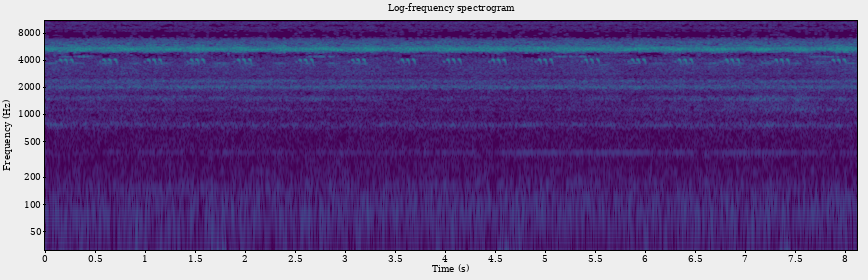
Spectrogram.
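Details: Crickets chirping at night in a swamp forest: a steady high trill overlaid with rapid, evenly pulsed chirps, over a constant low rumble of background noise.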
